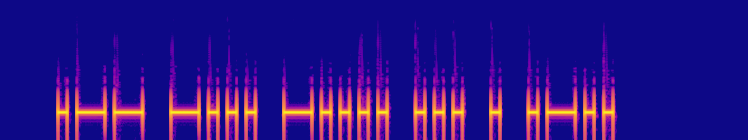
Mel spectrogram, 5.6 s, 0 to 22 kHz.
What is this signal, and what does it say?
Morse code, heard as a keyed tone, about 17 wpm, 700 Hz. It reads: WB6SEL
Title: Call Signs Repeated 3x - 17wpm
